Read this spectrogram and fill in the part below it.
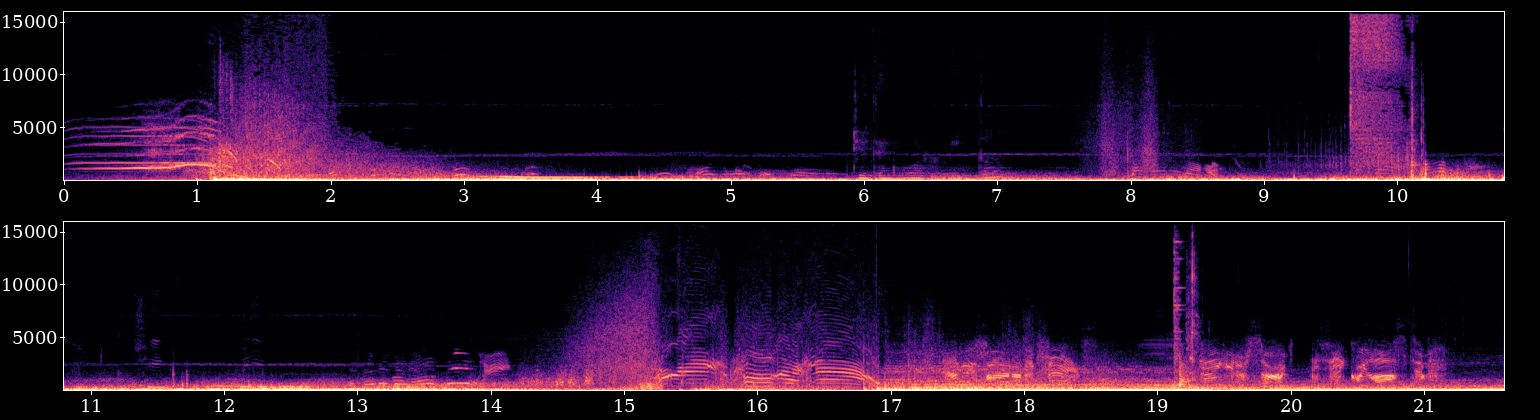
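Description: A deep rumble roars and swells.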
